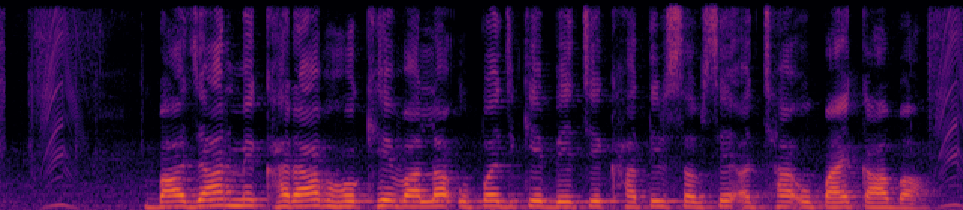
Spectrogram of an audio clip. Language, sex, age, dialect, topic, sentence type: Bhojpuri, male, 18-24, Southern / Standard, agriculture, statement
